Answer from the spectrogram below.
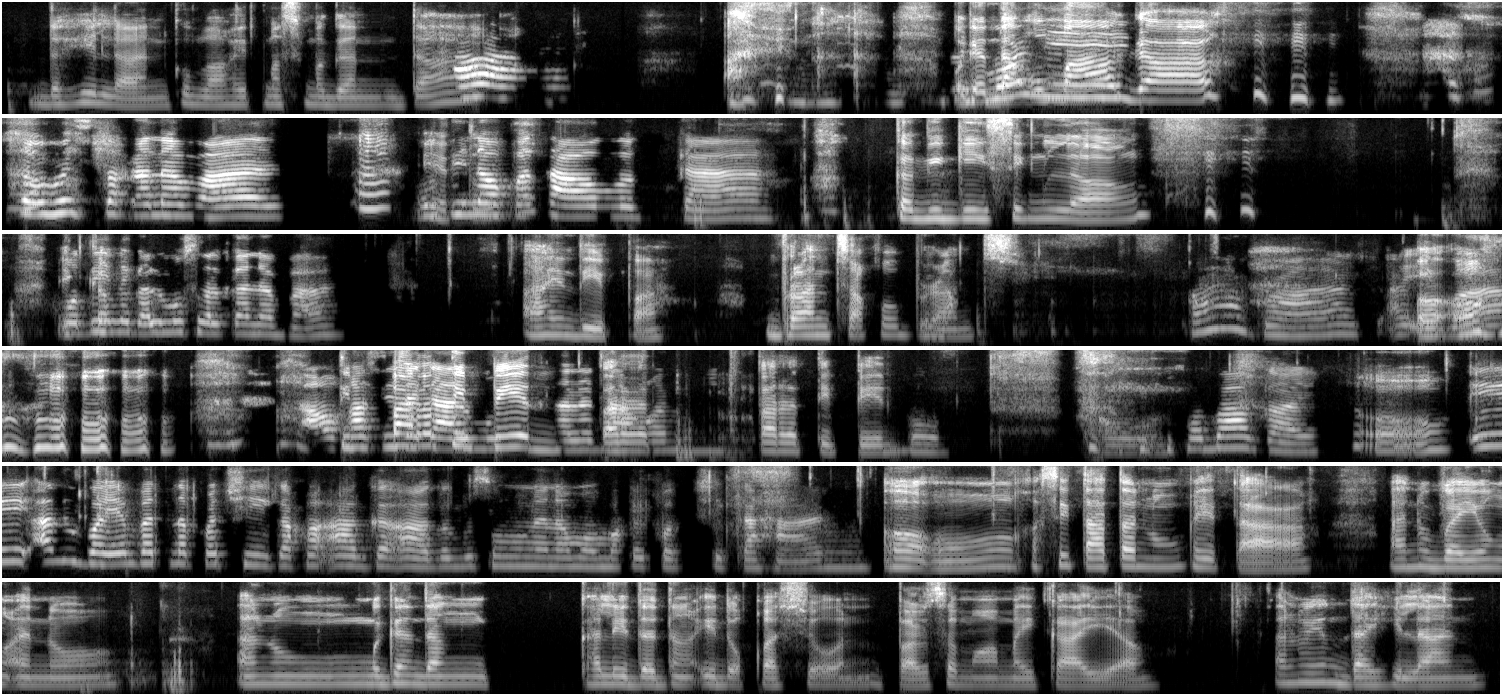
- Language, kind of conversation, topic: Filipino, unstructured, Bakit sa tingin mo ay may malaking agwat sa edukasyon ng mayaman at mahirap?
- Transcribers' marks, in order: other background noise; static; distorted speech; laughing while speaking: "ay"; laugh; tapping; giggle; background speech; giggle; chuckle; laugh; chuckle; tongue click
